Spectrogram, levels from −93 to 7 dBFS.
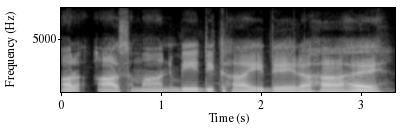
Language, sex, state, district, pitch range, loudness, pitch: Hindi, male, Jharkhand, Ranchi, 95-110 Hz, -19 LUFS, 100 Hz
